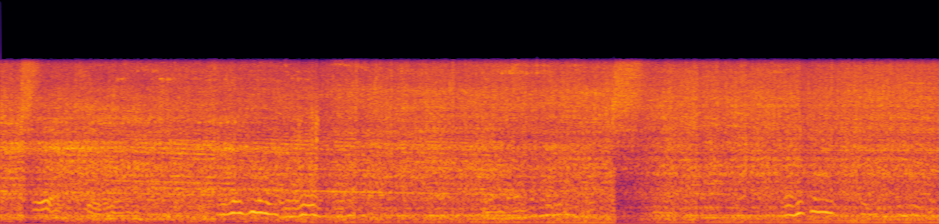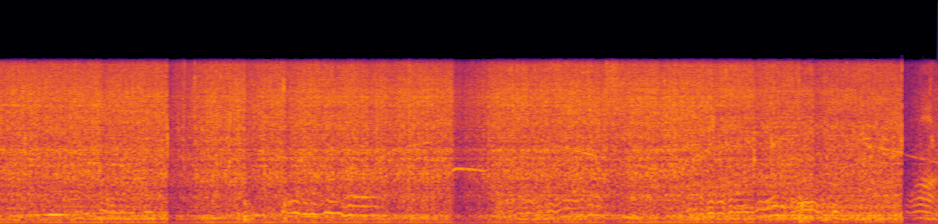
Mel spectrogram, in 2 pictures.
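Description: A heavy vehicle's engine running steadily under a dense, even noise, with indistinct voices in the background.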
